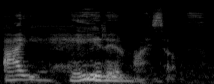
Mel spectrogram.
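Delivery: "hated" dragged out slow in a whisper; stress on hated. Real, not acted. Emphasizing "hated" to viewers, slow whispered stress. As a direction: lean hard and slow on "hated". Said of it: "I can't emphasize that word enough".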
